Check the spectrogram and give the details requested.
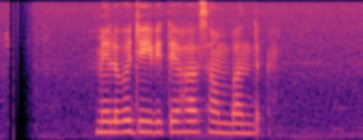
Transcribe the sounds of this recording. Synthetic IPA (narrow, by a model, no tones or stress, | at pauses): meləʋəd͡ʒiːʋit̪ejaɦasamband̪ə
